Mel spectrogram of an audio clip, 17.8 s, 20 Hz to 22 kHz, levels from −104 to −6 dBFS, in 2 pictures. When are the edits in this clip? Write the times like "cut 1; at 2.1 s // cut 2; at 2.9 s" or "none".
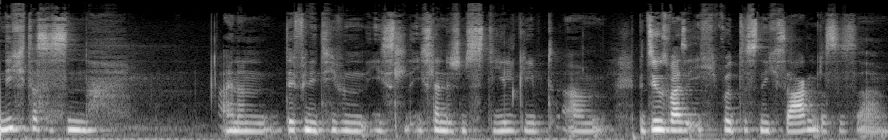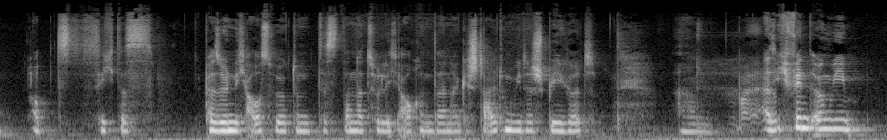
cut 1; at 8.2 s // cut 2; at 16.6 s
